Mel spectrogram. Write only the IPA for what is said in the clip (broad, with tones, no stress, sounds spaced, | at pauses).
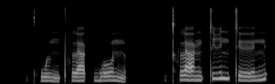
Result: kʰ w ɯ˩˦ ŋ pʰ l a˦˥ k̚ b o˥˩ n | kʰ l a˧ ŋ t i˥˩ n t e˦˥ n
